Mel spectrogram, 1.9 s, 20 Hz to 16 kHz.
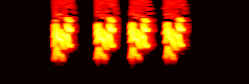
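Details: Linnet (pardillo), clean 'limpio' style from Spanish silvestrismo, 2019/2020: four quick, rasping twittered notes evenly spaced in under a second, without other sounds.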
